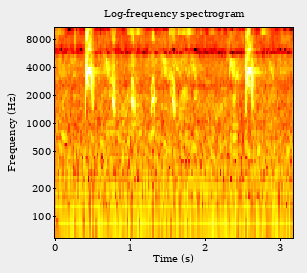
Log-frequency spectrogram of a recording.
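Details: A bird calling in Central Park: two sharp, high chirps framing a series of softer, lower notes spaced about a quarter second apart, with constant background murmur.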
